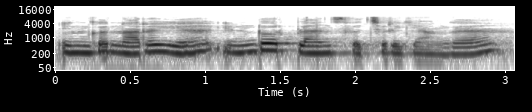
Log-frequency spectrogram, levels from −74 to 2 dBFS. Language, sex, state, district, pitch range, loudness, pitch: Tamil, female, Tamil Nadu, Kanyakumari, 205-245 Hz, -16 LUFS, 225 Hz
